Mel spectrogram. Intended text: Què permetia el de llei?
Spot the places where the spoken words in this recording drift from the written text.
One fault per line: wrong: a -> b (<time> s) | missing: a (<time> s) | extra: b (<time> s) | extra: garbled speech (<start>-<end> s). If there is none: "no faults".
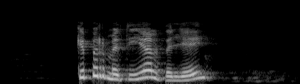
no faults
